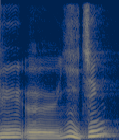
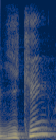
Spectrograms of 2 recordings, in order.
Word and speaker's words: Yi Jing: Mais comme vous le savez peut-être, Wilhelm est surtout connu pour sa traduction du Yi Jing, ou comme on prononce ici le Yi King, ou le livre des mutations, sous le titre allemand donc Das Buch der Wandlungen, donc le livre des transformations.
